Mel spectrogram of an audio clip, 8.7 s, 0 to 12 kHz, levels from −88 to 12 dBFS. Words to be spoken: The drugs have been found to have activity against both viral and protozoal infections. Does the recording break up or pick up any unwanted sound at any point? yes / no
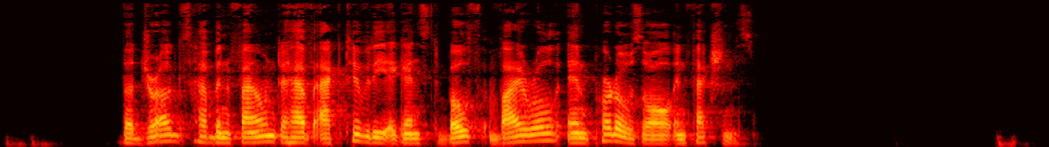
no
